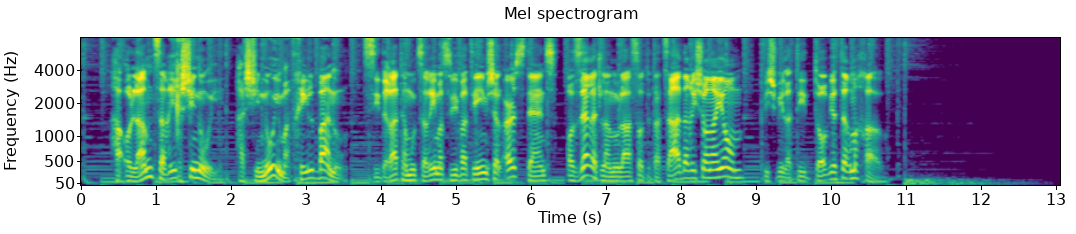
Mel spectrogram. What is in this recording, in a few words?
Hebrew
